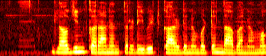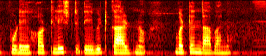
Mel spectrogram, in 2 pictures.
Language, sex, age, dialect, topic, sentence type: Marathi, female, 18-24, Northern Konkan, banking, statement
